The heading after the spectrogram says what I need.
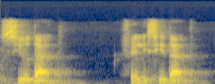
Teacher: O D você vai encostar a língua no dente, mas não vai pronunciar totalmente o D. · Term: D bem leve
